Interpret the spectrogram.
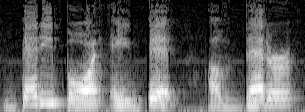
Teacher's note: all the T's are pronounced as DS because they fall between vowels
